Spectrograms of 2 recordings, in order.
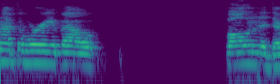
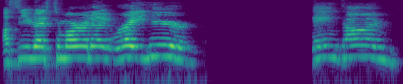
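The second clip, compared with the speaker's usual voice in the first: high, booming farewell call; loud sign-off; 8 semitones higher, 11 dB louder, slower than usual. Real, not acted. Guest leaving until tomorrow night, loud hollered sign-off. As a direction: holler goodbye to the whole audience. Guest calls goodbye to the stream.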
